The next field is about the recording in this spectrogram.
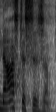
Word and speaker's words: Gnosticism: Nice word, starts with a silent G, Gnosticism. And it's a belief that all matter is evil.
